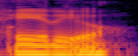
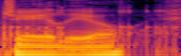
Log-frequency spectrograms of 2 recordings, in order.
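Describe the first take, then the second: First: The name begins with an H sound. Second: The name begins with an English J sound. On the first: The speaker calls it right. "the J in Spanish is pronounced an H" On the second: The speaker calls it wrong. "Not J-Leo"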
